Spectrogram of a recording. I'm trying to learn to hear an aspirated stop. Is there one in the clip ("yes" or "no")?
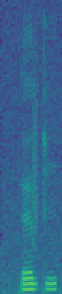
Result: no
